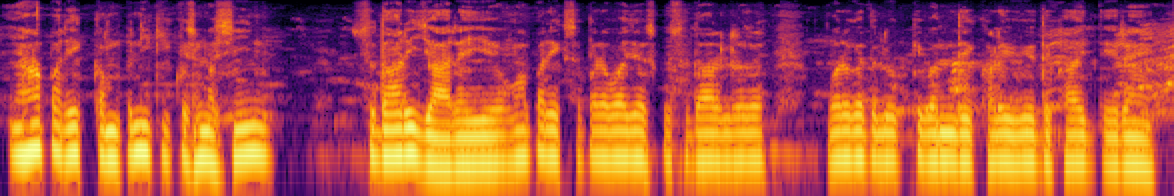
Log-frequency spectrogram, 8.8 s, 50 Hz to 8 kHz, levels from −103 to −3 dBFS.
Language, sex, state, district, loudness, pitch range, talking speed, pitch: Hindi, male, Chhattisgarh, Rajnandgaon, -16 LUFS, 120-140 Hz, 175 wpm, 130 Hz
